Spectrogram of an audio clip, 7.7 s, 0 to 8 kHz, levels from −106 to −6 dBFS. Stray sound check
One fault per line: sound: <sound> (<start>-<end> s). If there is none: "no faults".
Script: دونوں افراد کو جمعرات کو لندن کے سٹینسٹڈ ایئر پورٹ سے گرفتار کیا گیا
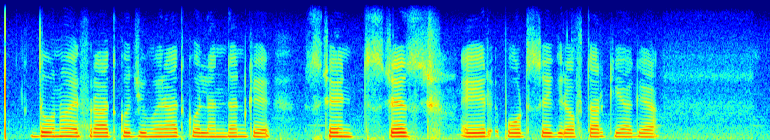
no faults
